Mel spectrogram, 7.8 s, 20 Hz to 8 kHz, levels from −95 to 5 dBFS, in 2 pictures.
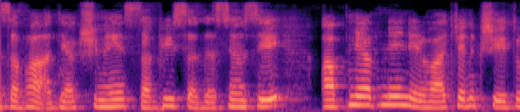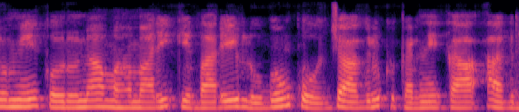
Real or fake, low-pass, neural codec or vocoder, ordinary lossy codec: fake; 7.2 kHz; codec, 44.1 kHz, 2.6 kbps, SNAC; none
